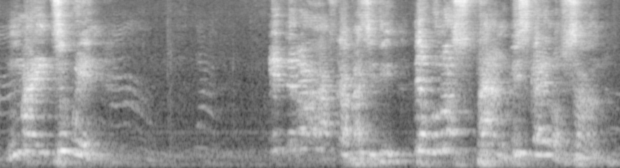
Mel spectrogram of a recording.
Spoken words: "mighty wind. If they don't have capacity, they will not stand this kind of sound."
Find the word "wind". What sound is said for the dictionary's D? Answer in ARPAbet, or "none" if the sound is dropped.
none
